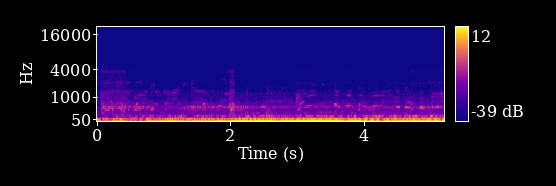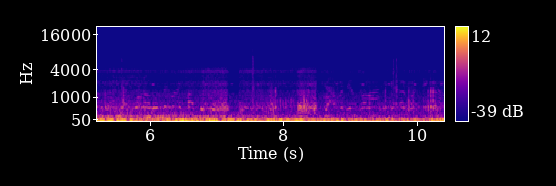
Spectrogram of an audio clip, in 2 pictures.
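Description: Car cabin noise while driving slowly: a steady low rumble of engine and road, with indistinct voice-like sounds over it.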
